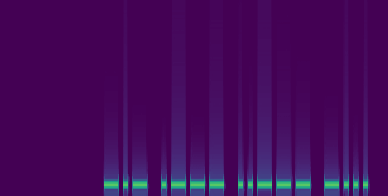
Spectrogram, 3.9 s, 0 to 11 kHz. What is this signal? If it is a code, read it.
Morse code, heard as a keyed tone, about 25 wpm, 700 Hz. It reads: KJ2B
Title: USA Call Signs - 4 Characters - 3x Character Spacing - 25wpm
